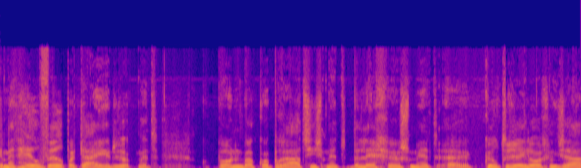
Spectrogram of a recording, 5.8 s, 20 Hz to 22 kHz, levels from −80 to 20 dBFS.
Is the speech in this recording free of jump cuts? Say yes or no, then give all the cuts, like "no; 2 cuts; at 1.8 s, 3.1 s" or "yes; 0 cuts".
yes; 0 cuts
